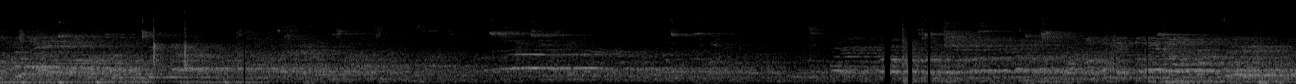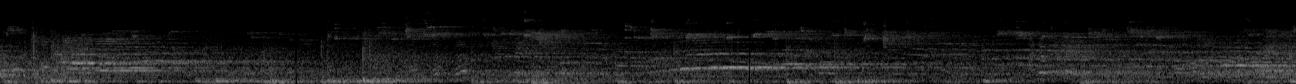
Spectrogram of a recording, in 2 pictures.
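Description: A crowd murmurs and cheers in an echoing hall.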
